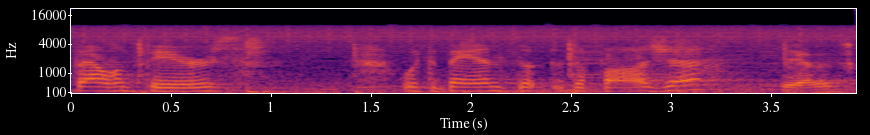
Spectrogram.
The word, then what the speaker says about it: Zafaja: like to introduce Joseph Allen Fears with the band Zafaja. Yeah, that's correct. Okay. That's how it's pronounced.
